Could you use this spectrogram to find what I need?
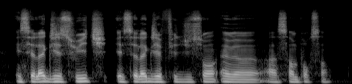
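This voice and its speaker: A man's medium-pitched voice in a flat monotone at a very slow pace. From France, Marseille. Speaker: musician and producer. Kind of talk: casual interview chat. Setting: studio.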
